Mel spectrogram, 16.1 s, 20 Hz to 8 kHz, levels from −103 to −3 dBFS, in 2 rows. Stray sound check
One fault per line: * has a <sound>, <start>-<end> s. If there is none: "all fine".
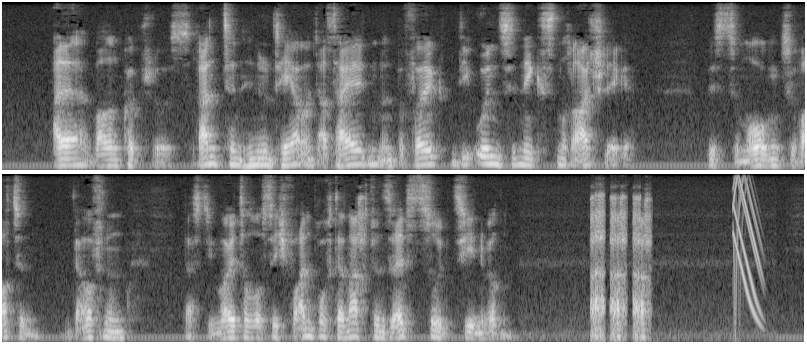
* has a laugh, 13.9-14.5 s
* has a chirp, 15.3-15.7 s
